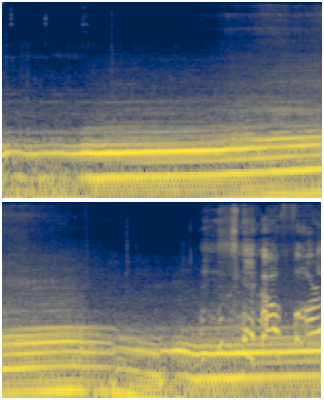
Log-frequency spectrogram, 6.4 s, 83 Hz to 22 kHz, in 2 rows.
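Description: An Audi A4 with its exhaust cut off drones loudly as it accelerates, engine pitch climbing steadily through a long gear before a shift near the end, with some voice activity over the rumble.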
